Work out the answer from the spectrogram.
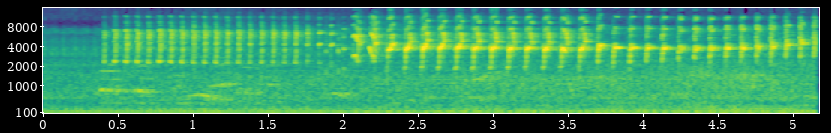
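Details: Lovebird calling, a recording meant to stimulate other lovebirds into long singing: a rapid train of high, sharp chirps repeated about three per second, a brief break near two seconds, then a louder, denser chattering series running to the end.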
